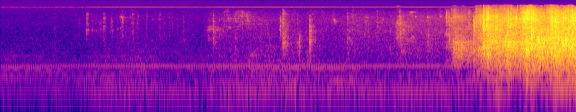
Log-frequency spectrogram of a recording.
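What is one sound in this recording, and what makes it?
A piano's last chord rings and fades away.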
